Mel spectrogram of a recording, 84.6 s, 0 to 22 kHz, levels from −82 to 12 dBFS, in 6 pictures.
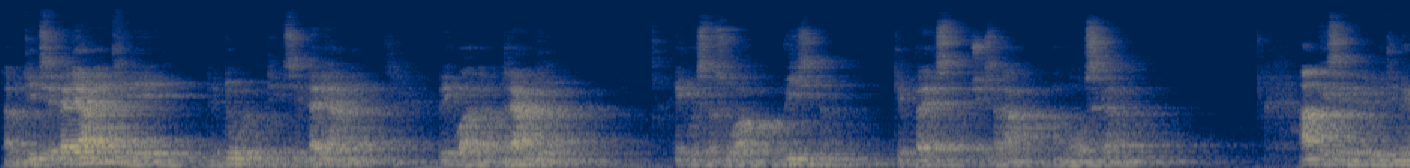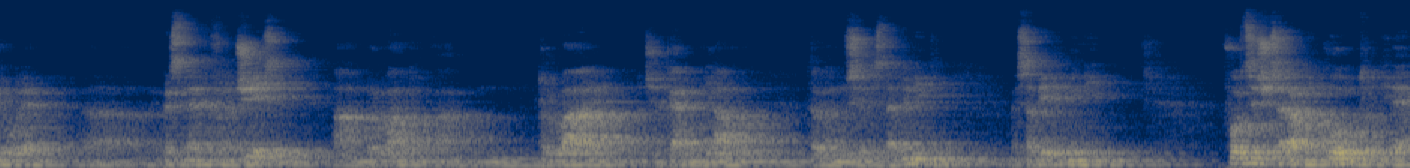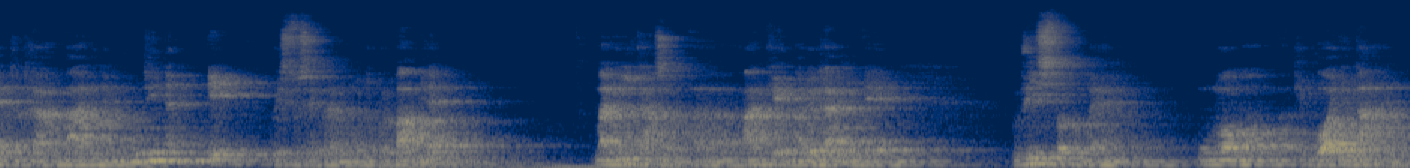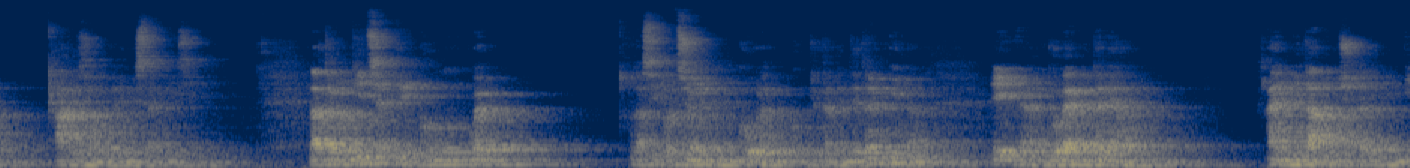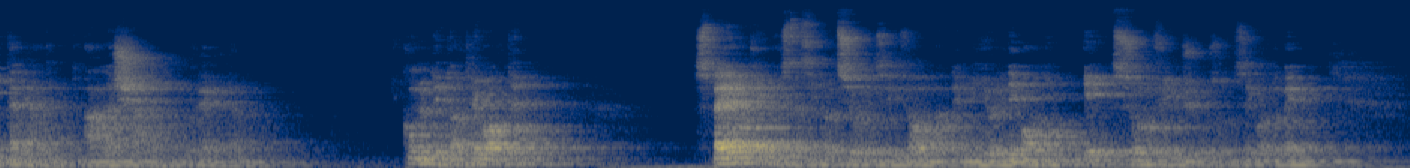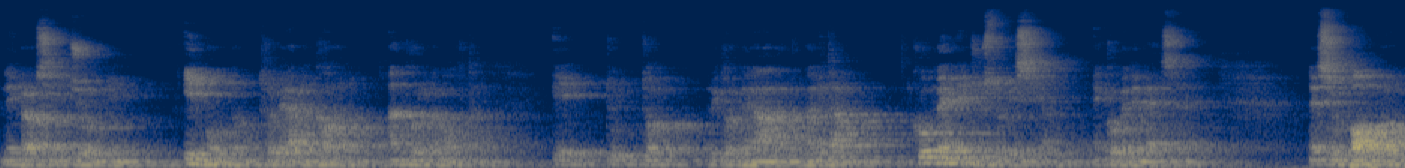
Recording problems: room echo; strong; dies away in 1.7 s
off-mic speech; far
echo of what is said; noticeable; throughout; 120 ms later, 10 dB below the speech

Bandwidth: 17.5 kHz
